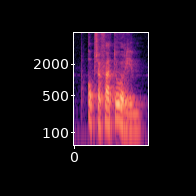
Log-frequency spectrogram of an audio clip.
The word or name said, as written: observatory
